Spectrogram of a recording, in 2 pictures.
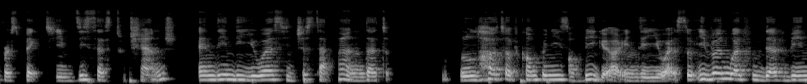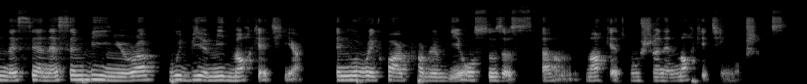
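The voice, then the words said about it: Noticeable foreign accent. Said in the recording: “in spite of my accent.”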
